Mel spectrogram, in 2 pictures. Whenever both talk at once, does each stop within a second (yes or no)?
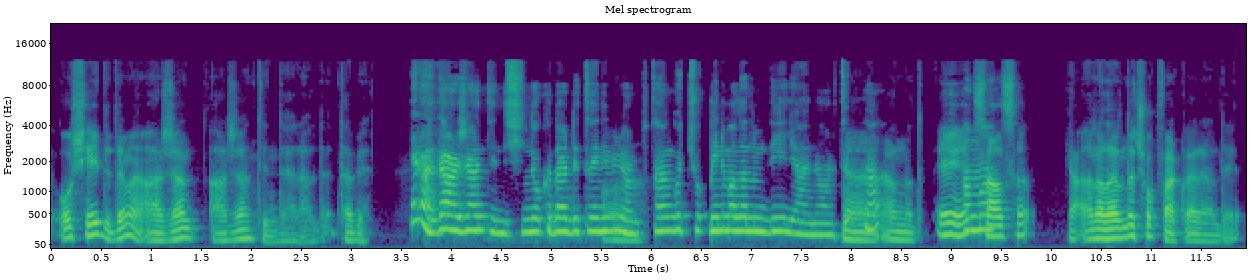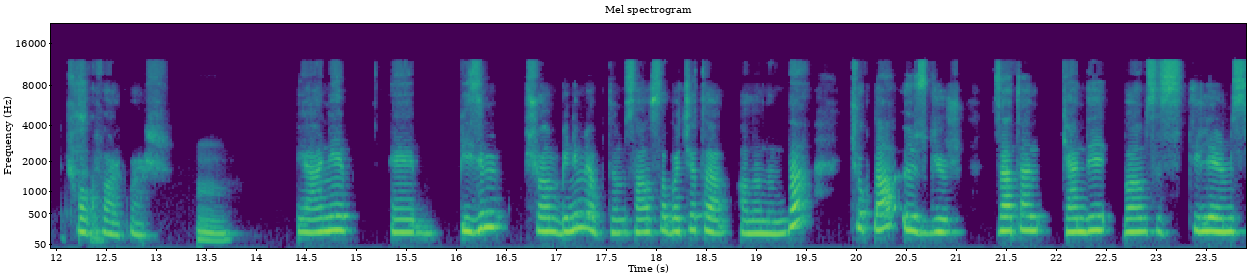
yes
